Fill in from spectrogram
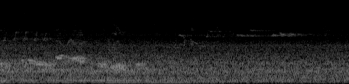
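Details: An Australian magpie singing on a balcony in East Perth: a short run of mellow, warbled notes early on, followed by a few thin, higher whistles, over a constant low hum of traffic-like noise.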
